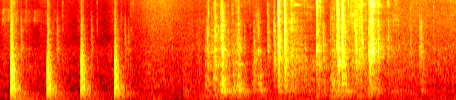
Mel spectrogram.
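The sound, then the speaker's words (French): Knocking on the door of a small house: four sharp, evenly spaced raps, followed by a stretch of softer, irregular rustling and knocking noises. “je vais frapper à sa porte. C'est parti. Ou sonner, au choix. Bon, j'aime pas sonner, j'aime bien frapper moi.”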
